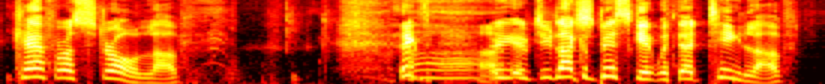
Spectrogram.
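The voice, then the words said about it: Put-on British accent. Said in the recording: “Really good accent... that's pretty good”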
